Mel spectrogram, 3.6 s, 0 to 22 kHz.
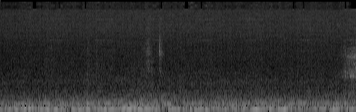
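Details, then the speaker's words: Toyota with 142,000 miles, driving with windows up: a low, steady droning rumble from the rear, worn rear wheel bearings. "The rear wheel bearings are starting to wear out. Now it does have 142,000 miles on it."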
